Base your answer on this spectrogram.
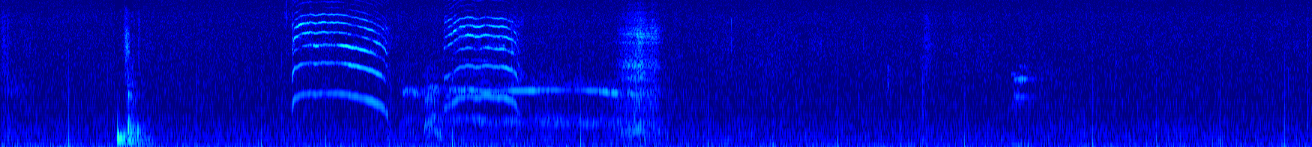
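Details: White kitten at play gives two short, arched meows about a second apart. A steady, flat squeak overlaps the second, an earlier thump comes first, and a faint hiss runs in the background.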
